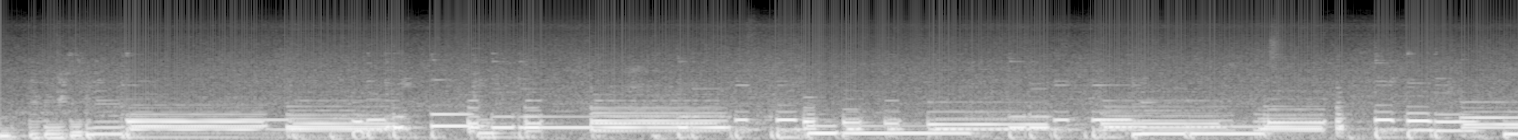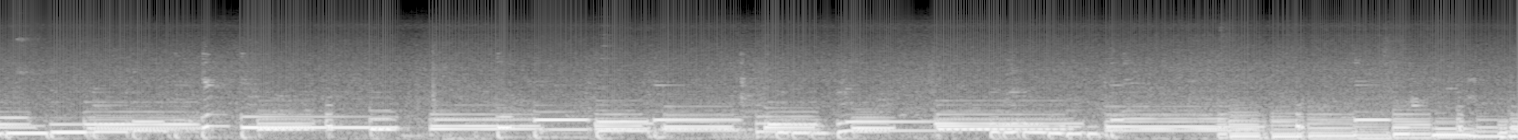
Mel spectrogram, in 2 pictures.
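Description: Electric bass guitar and a Yamaha CP stage piano playing an instrumental piece together, a steady run of changing notes.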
